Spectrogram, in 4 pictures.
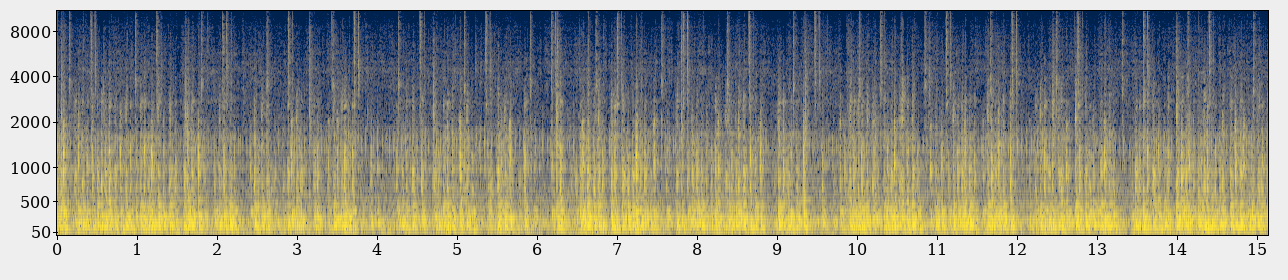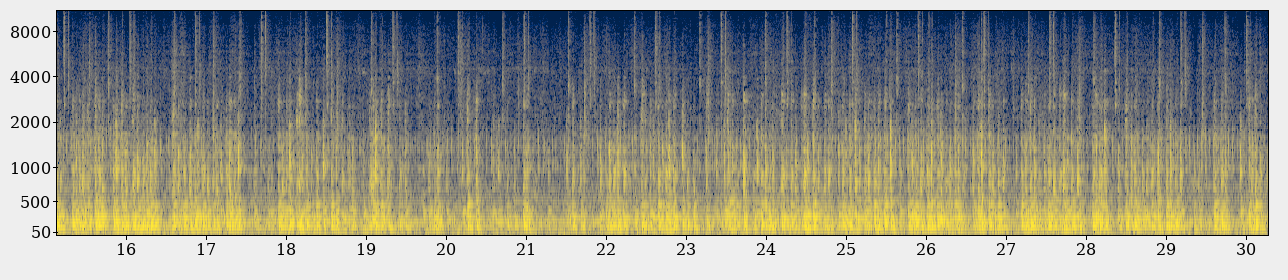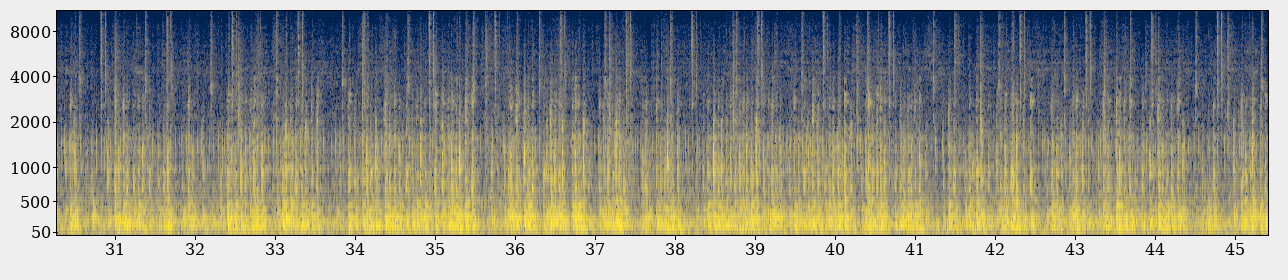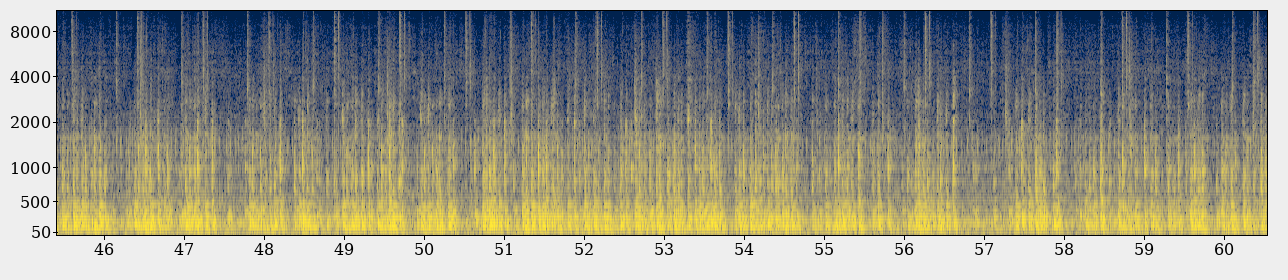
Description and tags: SE MACHINES MILL's mechanism 06
One of the machines in watermill.
rec equipment - MKH 416, Tascam DR-680
machinery, mill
